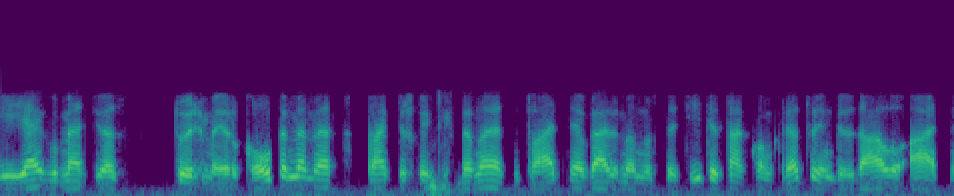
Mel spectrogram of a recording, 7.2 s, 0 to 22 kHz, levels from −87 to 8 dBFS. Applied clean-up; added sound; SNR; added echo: neural diffusion model UNIVERSE++.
